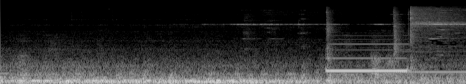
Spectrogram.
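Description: Nagasaki Electric Tramway Series 202 streetcar, a 1950 Nippon Sharyo car with Mitsubishi resistor control, heard from on board: a steady low rumble of the car on the rails. About three seconds in, a loud steady beep sounds for under a second, then goes on a little lower in pitch with a hiss over it.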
